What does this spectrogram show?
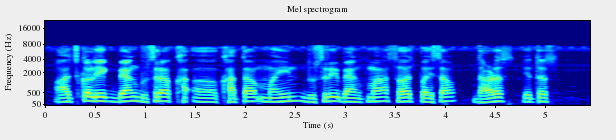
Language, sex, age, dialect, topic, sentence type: Marathi, male, 25-30, Northern Konkan, banking, statement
